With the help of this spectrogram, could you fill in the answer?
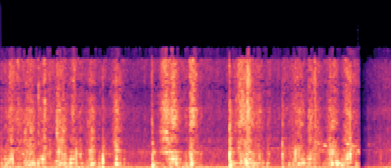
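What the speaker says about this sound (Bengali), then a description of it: "এবার আবার আমি কিছুক্ষণ কষিয়ে নেব এই সময় জালটা কিন্তু খুব আস্তে দিতে হবে" Yogurt sautéing in a pan for doi katla over very low heat, with steady close stirring scrapes and faint sizzle running throughout, ending in a brief pause.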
